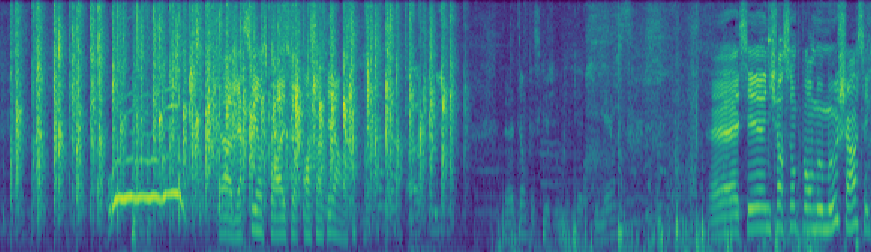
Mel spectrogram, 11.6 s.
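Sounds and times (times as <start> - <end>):
audience clapping at a small concert: 0.0 - 6.4
speech: 2.9 - 4.8, 6.8 - 11.6.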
